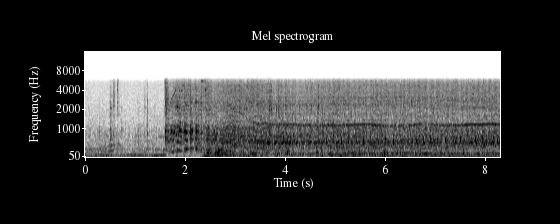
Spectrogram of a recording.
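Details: BMW E36 M3 S50B30 inline-six cranks, catches and settles into a fast idle with a rattly, whining mechanical note; owner asks whether VANOS or timing chain is the cause, unconfirmed.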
